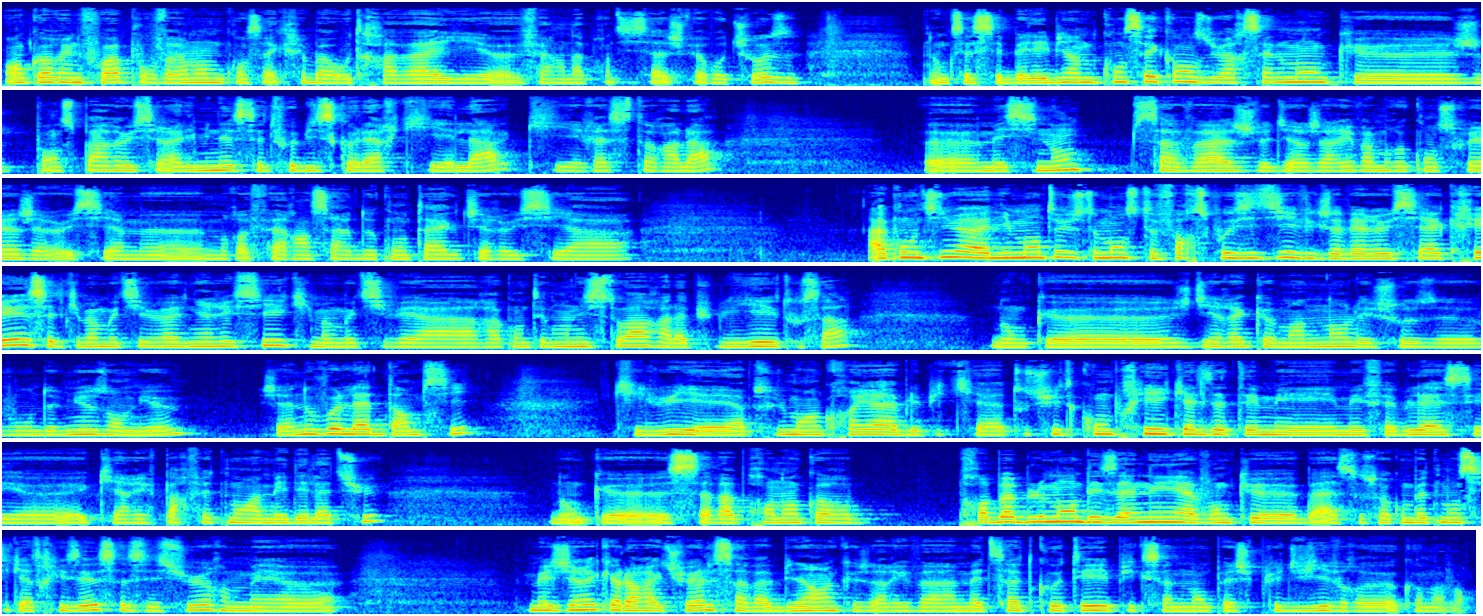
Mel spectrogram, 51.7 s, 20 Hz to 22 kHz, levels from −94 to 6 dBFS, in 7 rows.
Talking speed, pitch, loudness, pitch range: 225 wpm, 200 Hz, -26 LUFS, 185-215 Hz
